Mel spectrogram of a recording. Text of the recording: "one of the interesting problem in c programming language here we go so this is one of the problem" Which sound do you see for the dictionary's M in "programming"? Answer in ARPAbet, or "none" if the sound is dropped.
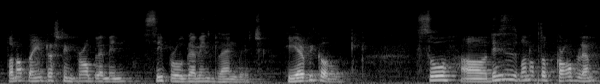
M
